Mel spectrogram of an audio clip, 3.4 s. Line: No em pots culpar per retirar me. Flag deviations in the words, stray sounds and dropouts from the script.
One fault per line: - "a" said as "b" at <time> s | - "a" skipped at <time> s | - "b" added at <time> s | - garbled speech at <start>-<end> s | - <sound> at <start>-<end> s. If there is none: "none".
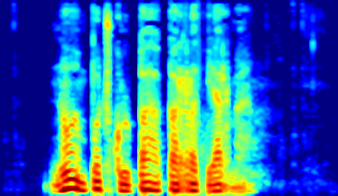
- dropout at 2.0-2.1 s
